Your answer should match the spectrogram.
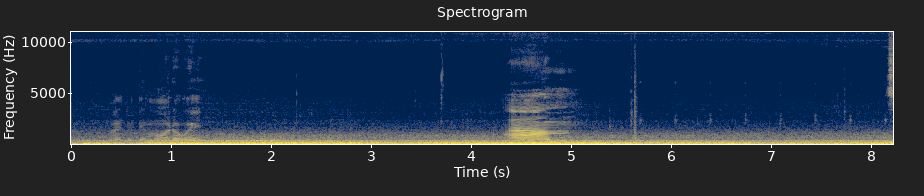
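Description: A car heads onto the motorway with a constant deep road rumble and engine hum filling the cabin, while a person speaks briefly over it.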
